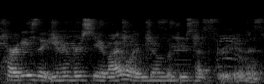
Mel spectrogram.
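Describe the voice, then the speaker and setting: A young woman in casual chat, animated and quick to laugh. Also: on the low side, vocal fry, reverberant, music in the background.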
